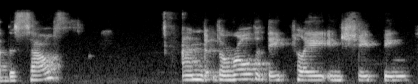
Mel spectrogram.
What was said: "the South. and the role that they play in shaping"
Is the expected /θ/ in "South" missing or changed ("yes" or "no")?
no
